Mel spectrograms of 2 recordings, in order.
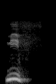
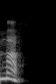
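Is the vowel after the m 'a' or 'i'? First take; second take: i; a. First: The vowel after the m is 'i'. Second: The vowel after the m is 'a'. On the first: The speaker calls it right. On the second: The speaker calls it wrong.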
